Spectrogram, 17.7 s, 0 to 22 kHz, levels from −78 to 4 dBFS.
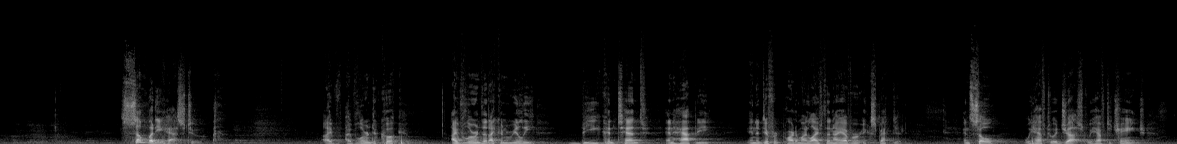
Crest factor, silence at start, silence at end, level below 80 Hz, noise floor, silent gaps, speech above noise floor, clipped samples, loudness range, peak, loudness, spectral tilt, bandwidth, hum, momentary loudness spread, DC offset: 24 dB; 0.2 s; 0.35 s; -58 dBFS; -55 dBFS; none; 28 dB; under 0.1%; 5 LU; -6 dBFS; -28 LUFS; -4.5 dB/octave; 17 kHz; none; 20 LU; under 0.1%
